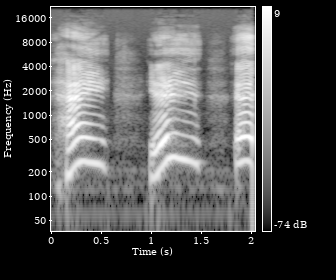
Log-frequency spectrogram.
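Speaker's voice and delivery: falsetto head voice, very high. Showing how to shift formants toward a feminine voice: falsetto voice. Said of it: "sort of falsetto kind of stuff".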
